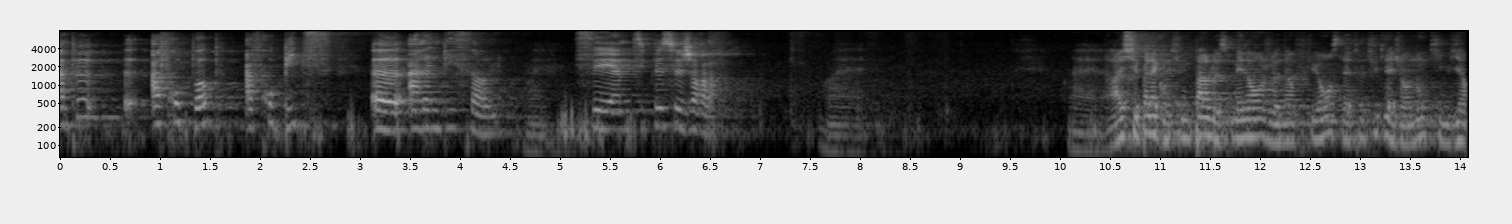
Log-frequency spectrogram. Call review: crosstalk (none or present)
none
